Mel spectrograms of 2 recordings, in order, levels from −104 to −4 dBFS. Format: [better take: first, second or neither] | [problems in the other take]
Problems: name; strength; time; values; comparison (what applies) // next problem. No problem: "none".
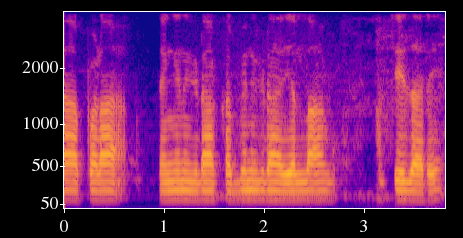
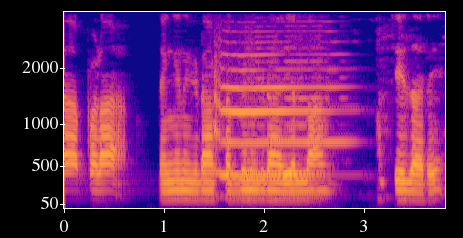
first | noise reduction (classical method log-MMSE)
